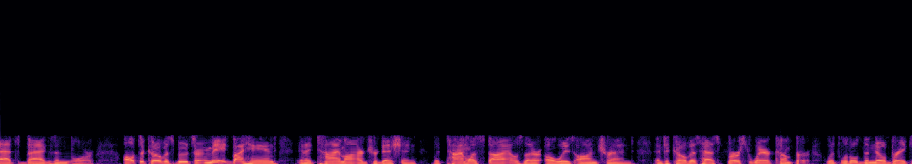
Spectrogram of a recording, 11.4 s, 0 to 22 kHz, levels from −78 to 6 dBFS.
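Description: The speech sounds muffled and hoarse throughout, with smeared consonants and nothing above 4 kHz. This is heavy G.723.1 codec damage. At about 6.3 kbit/s this early internet-telephony codec keeps a coarse model of the voice in 30 ms frames and updates it slowly, so fast articulation blurs and the top of the spectrum is cut away.

Five times the voice briefly stretches into a buzzy tone or coloured noise that fades, and then returns weak or distorted. This is VoIP packet loss concealed by the speech codec. The events are at 0.83–1.15 s, at 2.49–2.84 s between "boots are" and "by hand in a", at 4.40–4.56 s between "hand in a time" and "tradition with timeless", at 6.30–6.41 s, and at 9.98–10.08 s just after "has first wear". The first four gaps fit two lost 30 ms frames each, and the last fits one. During each gap the decoder carries forward its last pitch and filter with falling gain. Because each frame builds on the one before, the damage lingers after the stream resumes.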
